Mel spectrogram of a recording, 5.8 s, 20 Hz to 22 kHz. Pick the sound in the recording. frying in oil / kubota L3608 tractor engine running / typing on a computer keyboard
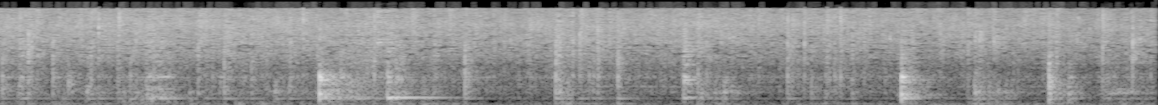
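frying in oil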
